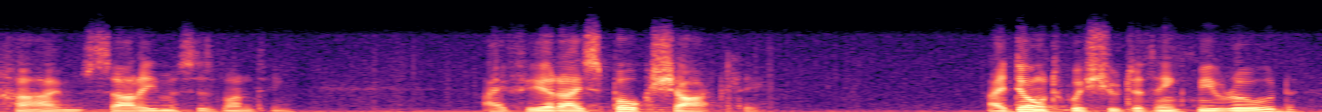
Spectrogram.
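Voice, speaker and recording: A man playing a pious, weary and mysterious gentleman lodger with a sharp temper, speaking formally and deliberately in 1940s radio drama style. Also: on the low side. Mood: weary, solemn. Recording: muffled vintage 1940s radio recording.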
